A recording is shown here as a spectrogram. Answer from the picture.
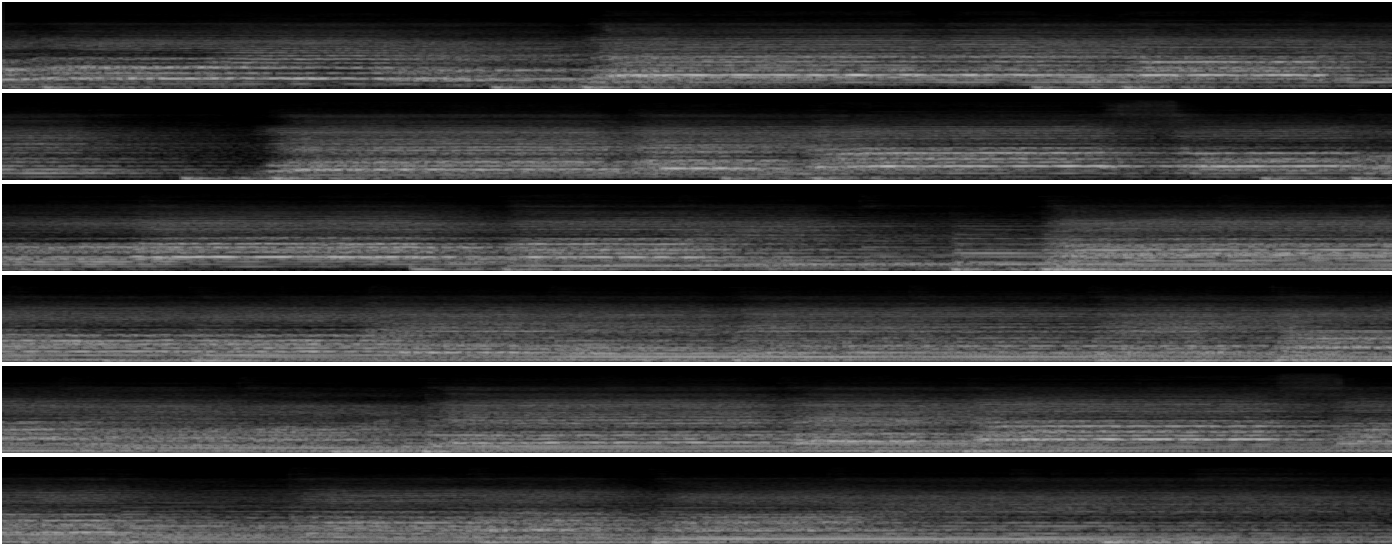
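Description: Mixed church choir singing a Samoan hymn in parts, accompanied by an electronic keyboard. There is a brief pause between phrases about five seconds in, and from about eleven seconds a sustained low bass note joins underneath the voices.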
